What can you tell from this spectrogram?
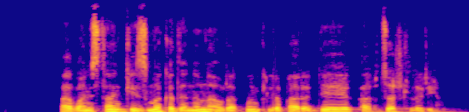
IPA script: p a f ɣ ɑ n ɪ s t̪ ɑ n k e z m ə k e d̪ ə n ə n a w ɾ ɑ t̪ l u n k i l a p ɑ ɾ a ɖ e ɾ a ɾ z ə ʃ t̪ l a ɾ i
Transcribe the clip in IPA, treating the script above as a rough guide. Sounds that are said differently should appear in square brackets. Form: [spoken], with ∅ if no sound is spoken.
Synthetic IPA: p a f ɣ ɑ n ɪ s t̪ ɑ n k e z m ə k [a] d̪ ə n ə n a w ɾ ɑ t̪ l u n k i l a p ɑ ɾ a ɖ e ɾ a ɾ z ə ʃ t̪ l a ɾ i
